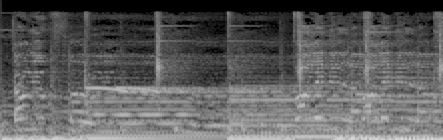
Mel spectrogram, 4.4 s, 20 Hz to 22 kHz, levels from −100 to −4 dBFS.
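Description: Doubled audio track from 2.27 s to the end: a second, equally loud copy trails about 0.7 s behind, starting abruptly, likely from an edit misaligning two copies.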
